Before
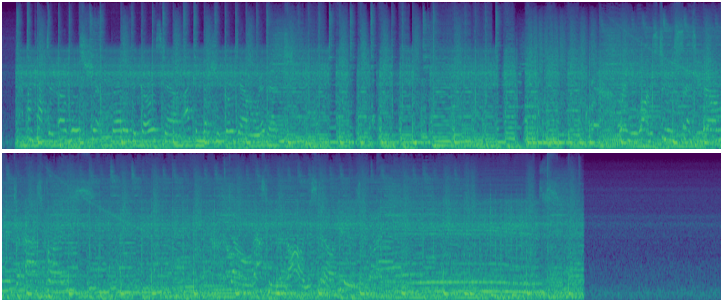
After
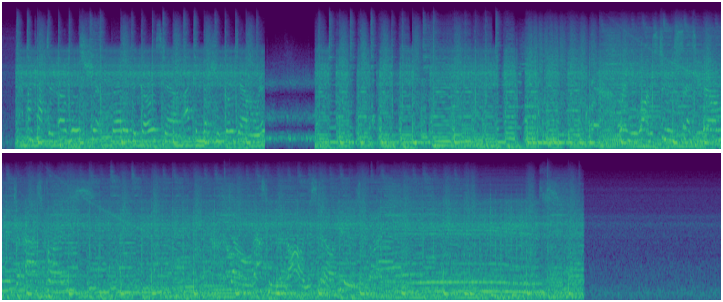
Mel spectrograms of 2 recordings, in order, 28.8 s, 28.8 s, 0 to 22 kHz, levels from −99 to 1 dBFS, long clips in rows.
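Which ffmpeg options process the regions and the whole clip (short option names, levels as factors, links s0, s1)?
-filter_complex "[0:a]asettb=1/sr,asplit=3[s0][s1][s2];[s0]atrim=end=5.264[s3];[s1]atrim=start=5.26:end=6.27,asetpts=PTS-STARTPTS,afade=t=in:d=0.004:c=qsin,afade=t=out:st=1.006:d=0.004:c=qsin,aeval=exprs='abs(val(0))':c=same,asplit=3[s4][s5][s6];[s4]bandpass=f=300:t=q:w=8,volume=1[s7];[s5]bandpass=f=870:t=q:w=8,volume=0.501[s8];[s6]bandpass=f=2240:t=q:w=8,volume=0.355[s9];[s7][s8][s9]amix=inputs=3:normalize=0[s10];[s2]atrim=start=6.266[s11];[s3][s10]acrossfade=d=0.004:c1=hsin:c2=qsin[s12];[s12][s11]acrossfade=d=0.004:c1=qsin:c2=hsin,lowpass=11000,bass=f=250:g=-2,treble=f=4000:g=-4"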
